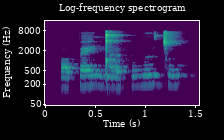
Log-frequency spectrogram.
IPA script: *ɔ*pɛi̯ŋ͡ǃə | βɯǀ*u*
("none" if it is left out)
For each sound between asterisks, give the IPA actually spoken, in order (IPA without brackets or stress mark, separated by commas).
ɔ, u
